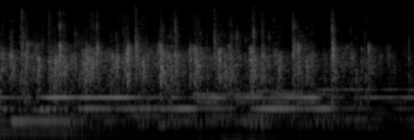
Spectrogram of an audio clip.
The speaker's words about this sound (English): And I won't embarrass anyone, but round of applause for those people who are in the building.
